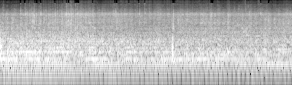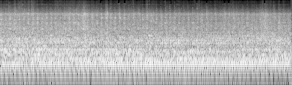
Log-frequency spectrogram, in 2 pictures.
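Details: MTD push mower repowered with matching overhead-valve engine, cutting grass after repair: small single-cylinder drone at even steady speed, no misses or surging; runs properly under load, oil leak still to fix.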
